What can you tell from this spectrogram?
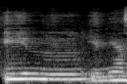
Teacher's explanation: Di situ ada nun tasydid, berarti bacaan gunnah dan kita harus tahan selama 2 harokat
